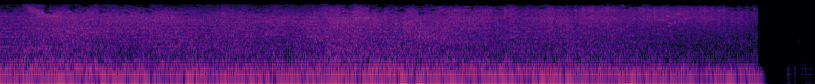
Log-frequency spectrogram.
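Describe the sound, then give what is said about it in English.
A huge explosion in a film erupts into a sustained, deep roaring rumble with crackling debris, holding at full loudness for several seconds before cutting off abruptly into silence. “That explosion's pretty fucking big.”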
